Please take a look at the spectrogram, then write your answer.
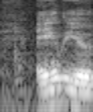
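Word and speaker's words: Helio: Dixon is Rickson and he's pretty complicated but Elio Gracie which is an h h e l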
